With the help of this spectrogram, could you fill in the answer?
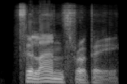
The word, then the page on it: philanthropy: British English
